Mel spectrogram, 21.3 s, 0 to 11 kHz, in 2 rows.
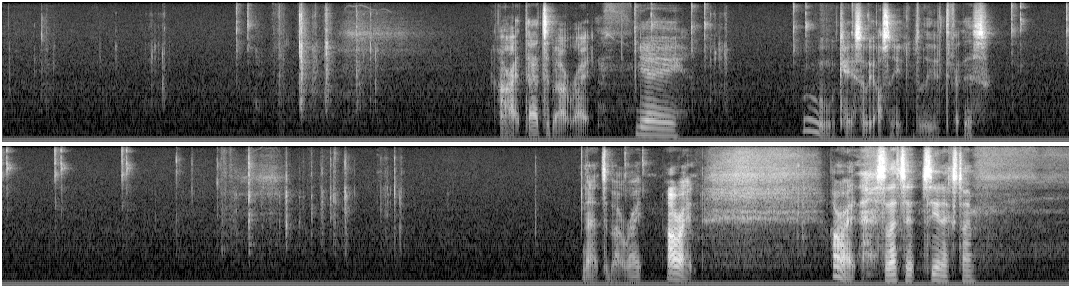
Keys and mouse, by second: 1.8 r, 3.2 KP_1, 3.6 r, 7.2-13.5 drag, 7.2 r, 13.3 KP_Enter, 13.5 KP_3, 14.0 KP_1, 14.6 r, 16.9 middle click.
